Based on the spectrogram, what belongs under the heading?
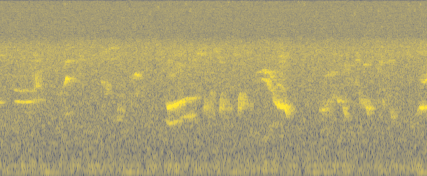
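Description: A fieldfare sings softly, a scatter of faint, scratchy chirps and brief squeaky notes, a few standing out clearly over a quiet background hiss.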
